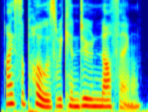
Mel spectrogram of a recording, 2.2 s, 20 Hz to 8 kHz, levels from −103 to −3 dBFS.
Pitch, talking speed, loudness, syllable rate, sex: 190 Hz, 160 wpm, -16 LUFS, 4.4 syllables/s, female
